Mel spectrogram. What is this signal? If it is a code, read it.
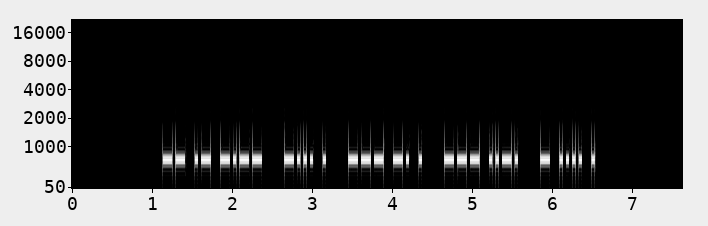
Morse code, heard as a keyed tone, about 30 wpm, 700 Hz. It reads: MAY BE ONE OF THE
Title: Sets of 5 Words Encore2 30wpm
